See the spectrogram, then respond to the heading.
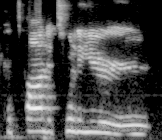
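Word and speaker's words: Coton de Tulear: Now, how do you pronounce the Coton de Tulier? – Honest, it's like my lips have to come out farther from my face. It's like Coton de Tulier.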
